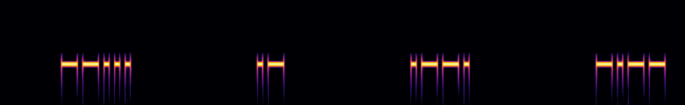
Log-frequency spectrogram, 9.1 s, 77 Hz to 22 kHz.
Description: Morse code, heard as a keyed tone, about 17 wpm, spaced as for 5 wpm, 700 Hz. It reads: 7APY
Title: USA Call Signs - 8x Character Spacing - 17wpm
